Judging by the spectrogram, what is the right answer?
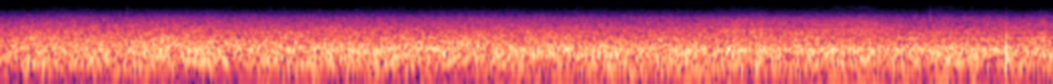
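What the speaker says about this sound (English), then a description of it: "Listen to that water." Steady, broadband rush of river rapids heard alongside a papermill trail, a constant mid-level roar of churning water with no speech and one brief click near the end.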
